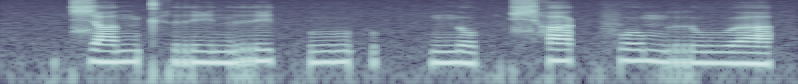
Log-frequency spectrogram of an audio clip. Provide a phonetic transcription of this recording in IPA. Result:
t͡ɕ a˦˥ n kʰ r i˧ n r i˥˩ t̚ ʔ u˦˥ ʔ | n o˨˩ k̚ t͡ɕʰ a˥˩ k̚ f o˥˩ m r u˧ a̯

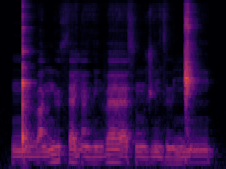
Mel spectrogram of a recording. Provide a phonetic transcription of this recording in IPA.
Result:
ŋ͡ǃ ʏ β a ŋ ʉ θ æ j æ̃ ð ĩ β æː s ũː ʒ ĩ z ɨː ŋ͡ǁ ĩː

